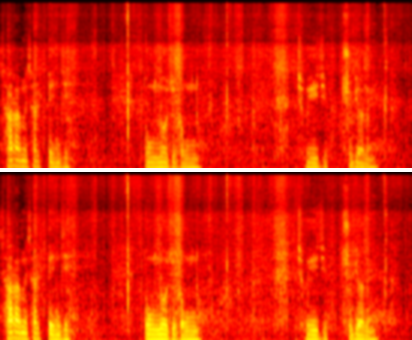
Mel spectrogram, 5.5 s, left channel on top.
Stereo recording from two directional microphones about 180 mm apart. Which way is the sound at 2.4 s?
50° right (ahead or behind).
